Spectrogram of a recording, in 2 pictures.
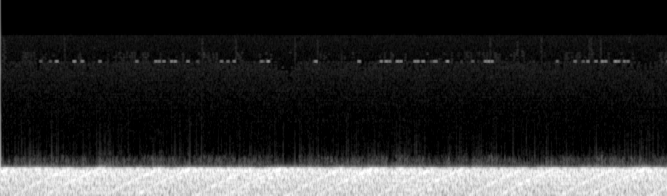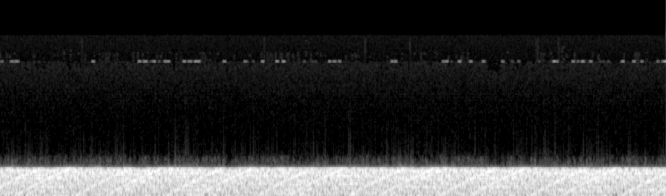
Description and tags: Longer sequences made with image synth using fractals, graphs and other manipulated images. File name usually describes the sound...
